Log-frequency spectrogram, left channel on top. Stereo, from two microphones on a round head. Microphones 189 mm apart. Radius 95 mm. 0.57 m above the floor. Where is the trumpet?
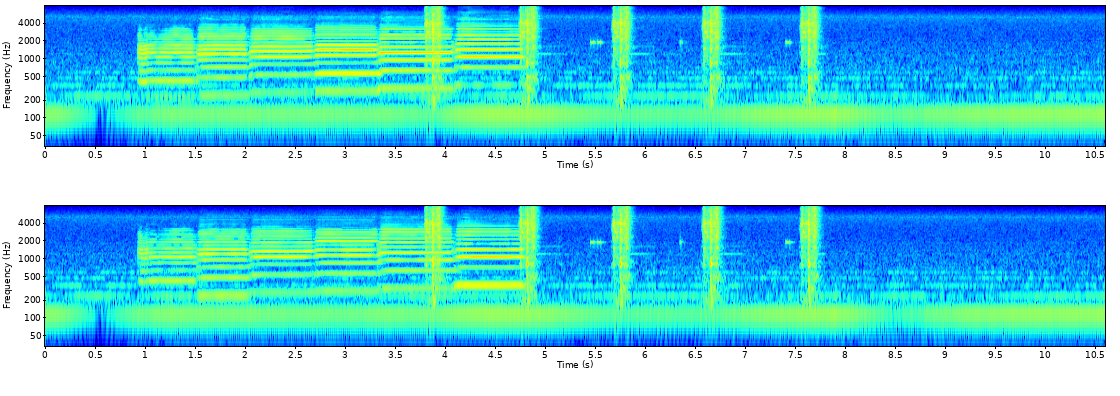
20° left (ahead or behind), 2.0 m.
